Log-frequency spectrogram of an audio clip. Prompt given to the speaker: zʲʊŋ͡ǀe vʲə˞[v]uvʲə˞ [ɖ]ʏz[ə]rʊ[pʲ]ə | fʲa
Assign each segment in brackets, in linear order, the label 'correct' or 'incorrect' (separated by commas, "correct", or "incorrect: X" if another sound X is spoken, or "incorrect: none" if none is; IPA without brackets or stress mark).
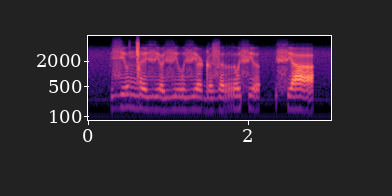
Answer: incorrect: vʲ, correct, correct, incorrect: fʲ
